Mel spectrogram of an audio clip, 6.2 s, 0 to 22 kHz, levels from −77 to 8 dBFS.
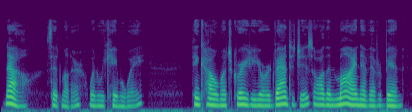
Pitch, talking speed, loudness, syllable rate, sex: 175 Hz, 185 wpm, -19 LUFS, 5.4 syllables/s, female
